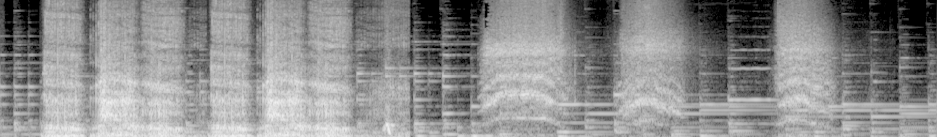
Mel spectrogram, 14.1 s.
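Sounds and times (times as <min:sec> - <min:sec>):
background music: 0:00.0 - 0:14.0
lion roaring: 0:00.6 - 0:06.2.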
